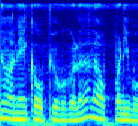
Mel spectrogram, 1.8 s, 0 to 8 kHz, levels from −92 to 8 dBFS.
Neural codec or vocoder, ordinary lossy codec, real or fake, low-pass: none; none; real; 7.2 kHz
